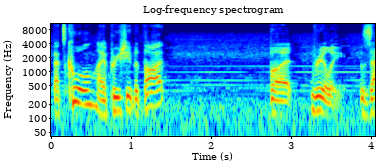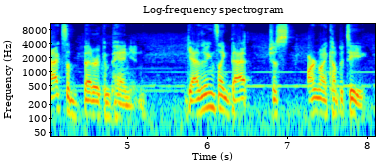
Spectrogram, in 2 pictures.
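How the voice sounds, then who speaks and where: A man's voice: mid-range voice, lively intonation, normal speed, fairly bright tone, lightly acted, low-quality recording. A man playing a dry, reluctant, sardonic young man in a visual novel game, with a laid-back manner. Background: game music.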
